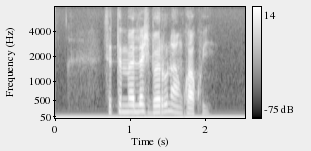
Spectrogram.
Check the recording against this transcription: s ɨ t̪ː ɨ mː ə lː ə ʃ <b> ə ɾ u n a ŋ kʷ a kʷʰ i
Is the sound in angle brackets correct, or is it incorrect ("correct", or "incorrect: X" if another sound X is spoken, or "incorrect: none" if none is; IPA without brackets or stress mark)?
correct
